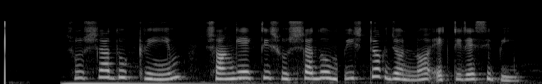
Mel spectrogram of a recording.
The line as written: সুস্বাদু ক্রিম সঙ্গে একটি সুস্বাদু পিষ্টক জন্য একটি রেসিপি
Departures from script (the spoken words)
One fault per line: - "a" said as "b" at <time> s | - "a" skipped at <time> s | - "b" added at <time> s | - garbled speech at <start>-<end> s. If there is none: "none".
none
